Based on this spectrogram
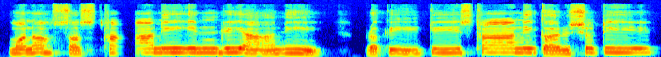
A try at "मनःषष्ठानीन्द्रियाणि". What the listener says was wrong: यहाँ पे जो आपने इन दोनों वर्ड्स को ब्रेक कर दिया ना, अब हम इसको ब्रेक मत करिए। मनःषष्ठानीन्द्रियाणि, नीन्द्रियाणि ऐसा करिए। हाँ ई नहीं चाहिए, इसको एक ही वर्ड रहने दीजिए।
